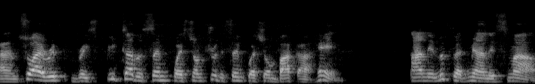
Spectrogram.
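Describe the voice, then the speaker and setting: A man's high-pitched voice, very fast and lively in intonation, bright and sharp in tone, over a quiet background. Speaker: family life coach and speaker. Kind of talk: online talk.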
